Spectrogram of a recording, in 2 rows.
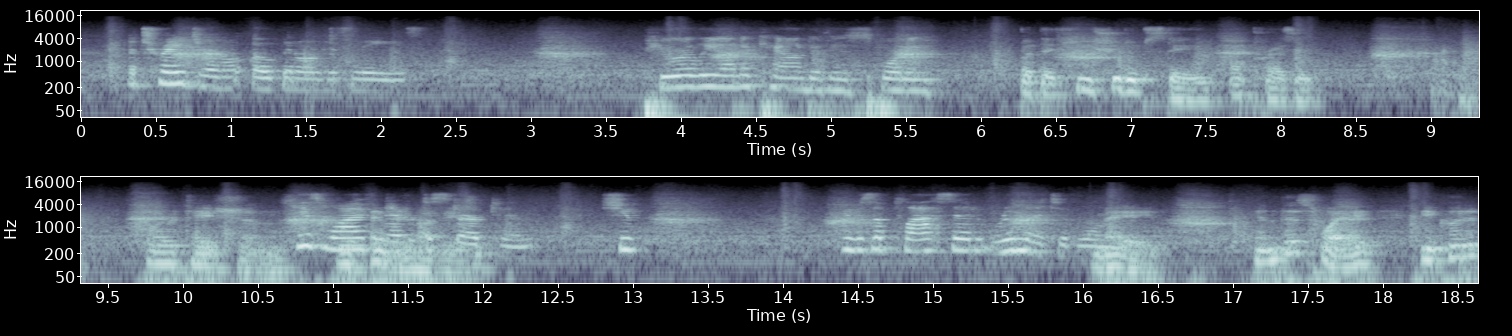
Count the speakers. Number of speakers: four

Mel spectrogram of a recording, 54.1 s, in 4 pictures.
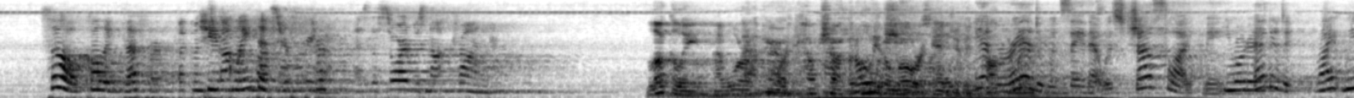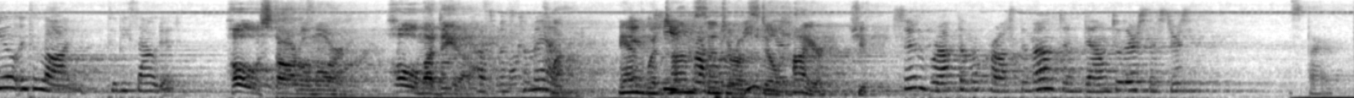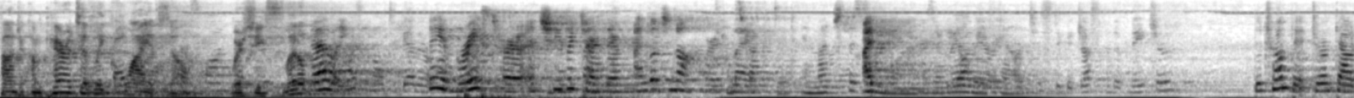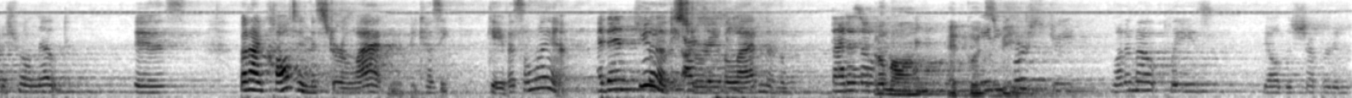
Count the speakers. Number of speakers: nine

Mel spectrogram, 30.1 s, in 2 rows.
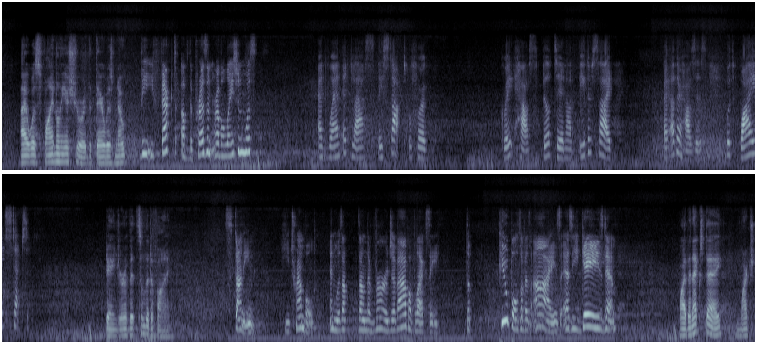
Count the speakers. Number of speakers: three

